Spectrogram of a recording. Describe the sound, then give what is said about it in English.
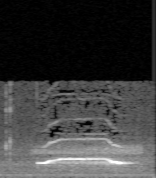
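A high, steady whistle tone signals the end of a show. The single sustained note begins after a short pause, lifts slightly just before it cuts off, and sits over a faint constant hum. “That's our whistle, guys. That's telling us that we got to get out of here.”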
